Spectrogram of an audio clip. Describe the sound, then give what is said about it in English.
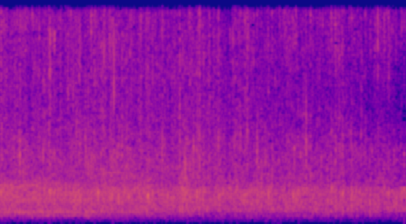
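A crowd applauds steadily, a dense, even wash of many hands clapping at a constant level for the whole stretch, with no voices standing out, clapping because the company was featured in Forbes magazine. “You can really clap that we were featured in Forbes magazine.”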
